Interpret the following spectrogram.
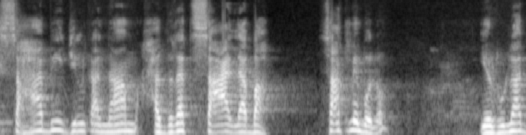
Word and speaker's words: ثعلبہ: ثعلبہ، بیچ میں عین ہے نا، اس لیے میں عین نکال رہا ہوں. ثعلبہ. انگریزی میں آپ لکھو گے تو وہ عین کا تلفظ نہیں ہوگا، لیکن عربی زبان میں حضرت ثعلبہ.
